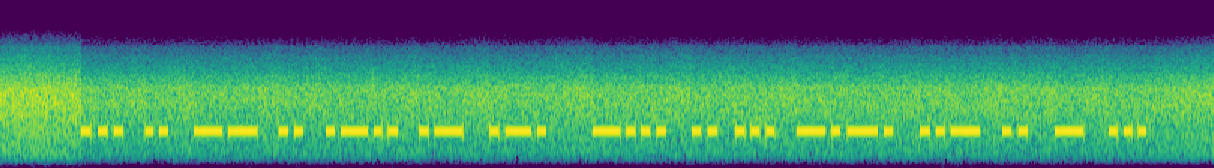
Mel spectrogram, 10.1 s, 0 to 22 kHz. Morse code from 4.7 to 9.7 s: BISCUITS

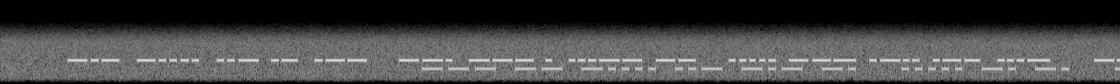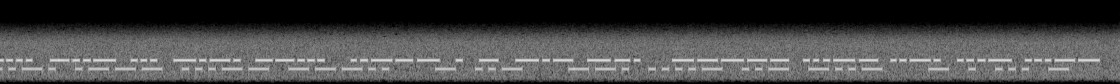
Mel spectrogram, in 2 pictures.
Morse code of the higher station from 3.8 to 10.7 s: GOE3M 5OLWV

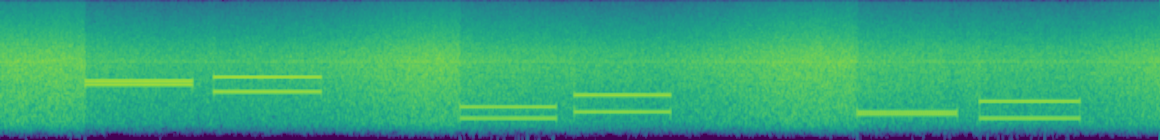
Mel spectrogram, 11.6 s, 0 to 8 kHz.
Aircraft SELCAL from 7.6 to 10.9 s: DE-BJ

